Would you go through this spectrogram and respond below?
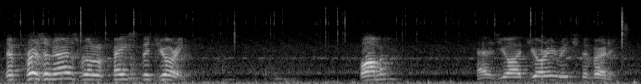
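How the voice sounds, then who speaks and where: An actor playing a formal, stern, authoritative judge in an old radio courtroom drama. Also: male voice, high-pitched, lively intonation, unhurried. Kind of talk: 1950s radio drama acting. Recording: noisy old radio recording, clicks.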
